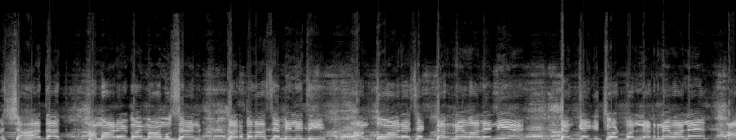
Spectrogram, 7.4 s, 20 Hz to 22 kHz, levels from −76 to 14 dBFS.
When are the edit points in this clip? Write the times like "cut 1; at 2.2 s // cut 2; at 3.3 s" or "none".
none

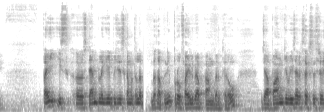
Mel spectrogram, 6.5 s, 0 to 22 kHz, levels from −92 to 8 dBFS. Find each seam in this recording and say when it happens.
cut 1; at 2.9 s

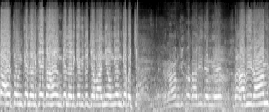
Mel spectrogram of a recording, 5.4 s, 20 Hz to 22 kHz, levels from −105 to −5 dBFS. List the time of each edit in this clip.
cut 1; at 2.7 s

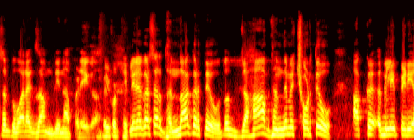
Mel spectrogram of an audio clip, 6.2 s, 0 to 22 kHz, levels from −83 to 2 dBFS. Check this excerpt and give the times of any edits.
none

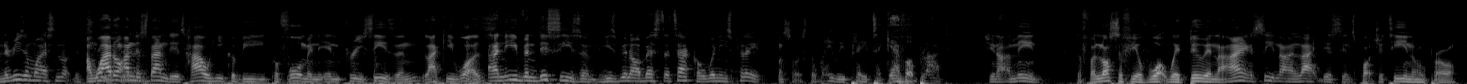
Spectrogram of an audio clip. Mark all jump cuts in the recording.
cut 1; at 7.9 s

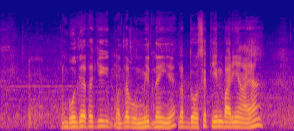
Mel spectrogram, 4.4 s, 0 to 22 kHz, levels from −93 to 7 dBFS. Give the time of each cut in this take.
cut 1; at 2.7 s

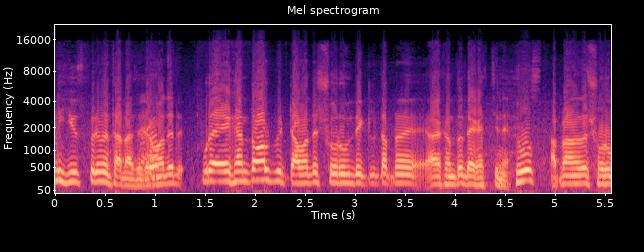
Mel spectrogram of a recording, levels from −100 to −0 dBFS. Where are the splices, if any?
cut 1; at 0.9 s // cut 2; at 4.8 s

